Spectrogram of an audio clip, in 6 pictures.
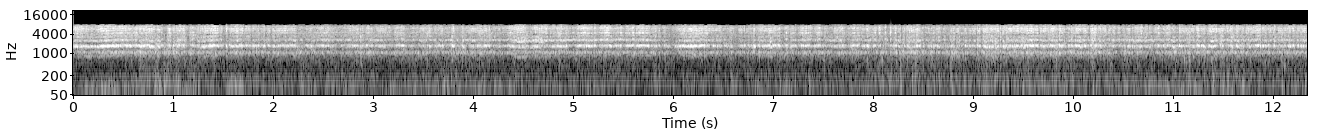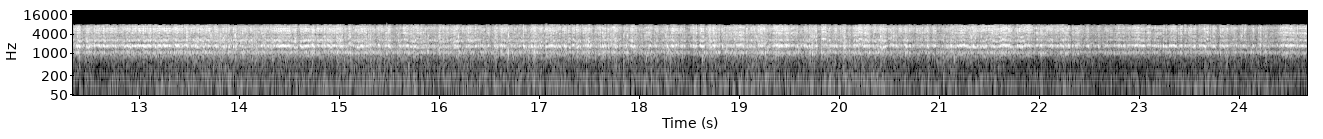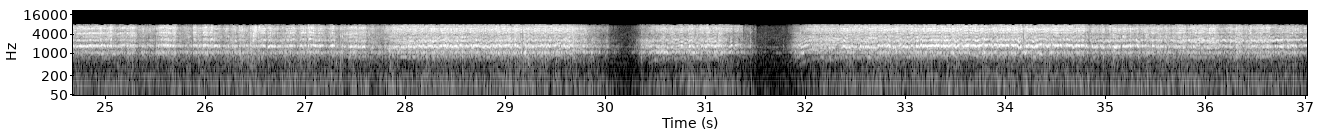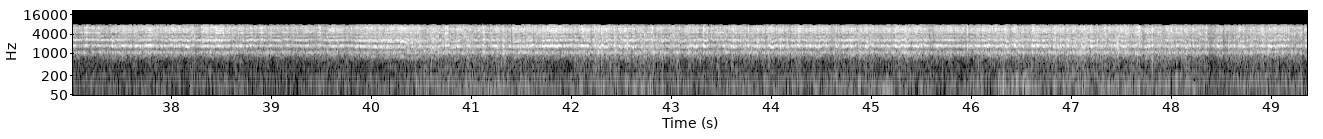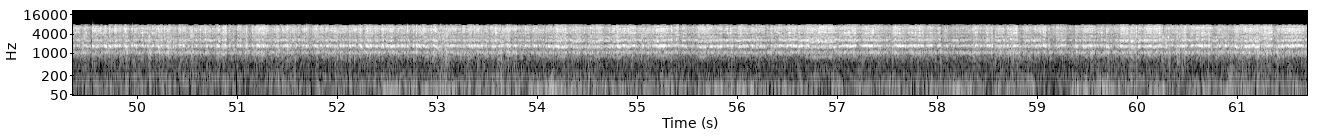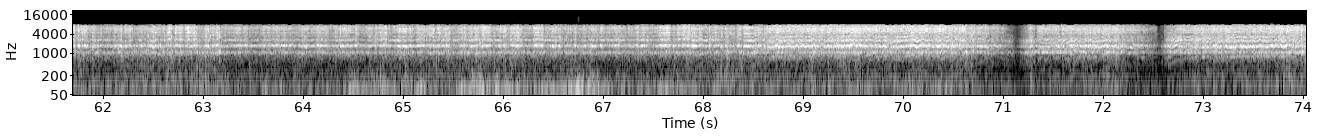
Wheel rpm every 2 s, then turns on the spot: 230, 230, 230, 230, 230, 230, 230, 230, 230, 230, 230, 230, 230, 220, 160, 100, 190, 220, 220, 230, 230, 230, 230, 240, 230, 230, 230, 230, 230, 230, 230, 230, 230, 230, 200, 140, 150.
none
